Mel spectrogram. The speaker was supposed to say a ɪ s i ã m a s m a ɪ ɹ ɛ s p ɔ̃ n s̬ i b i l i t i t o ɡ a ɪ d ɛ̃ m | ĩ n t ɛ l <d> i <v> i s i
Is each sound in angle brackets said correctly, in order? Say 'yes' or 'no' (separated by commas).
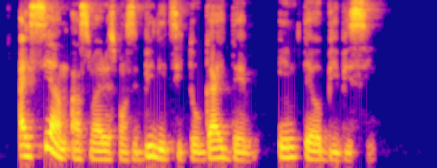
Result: no, no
